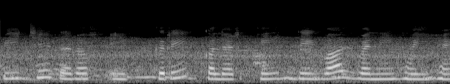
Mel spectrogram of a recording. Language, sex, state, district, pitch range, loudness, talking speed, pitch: Hindi, female, Madhya Pradesh, Dhar, 255-285 Hz, -17 LUFS, 135 wpm, 260 Hz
